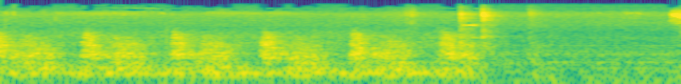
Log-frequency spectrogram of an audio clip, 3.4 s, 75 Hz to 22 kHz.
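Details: Fetal heartbeat on a second ultrasound Doppler: regular whooshing pulses, strong and steady, 134 beats per minute.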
